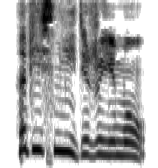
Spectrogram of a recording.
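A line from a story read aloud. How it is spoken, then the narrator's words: Groaning, twins together. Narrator (Russian): стонали желтые близнецы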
